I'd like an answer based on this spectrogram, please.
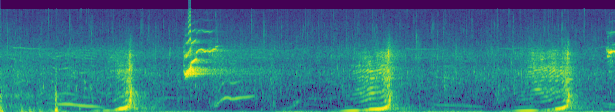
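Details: Underwater humpback whale sounds: a repeating phrase of low grunts sweeping sharply upward into whoops, heard three times about every three seconds, plus a short high chirp and faint bending moans beneath a low steady rumble.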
